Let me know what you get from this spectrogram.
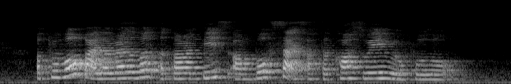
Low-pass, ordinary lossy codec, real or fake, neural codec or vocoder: none; none; real; none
